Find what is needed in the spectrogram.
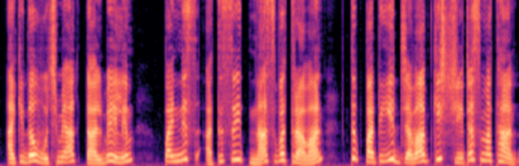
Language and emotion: Kashmiri, disgusted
